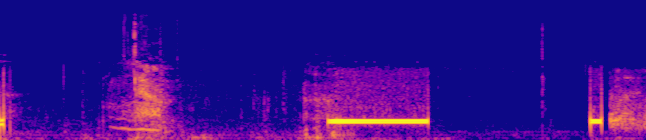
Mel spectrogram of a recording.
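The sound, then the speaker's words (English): A telephone line tone sounds as someone dials out: a steady, loud electronic beep lasting about a second, then a brief second beep, after some quiet rustling and faint murmuring. “I used to get in trouble for phoning people back”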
